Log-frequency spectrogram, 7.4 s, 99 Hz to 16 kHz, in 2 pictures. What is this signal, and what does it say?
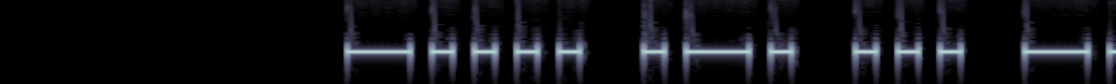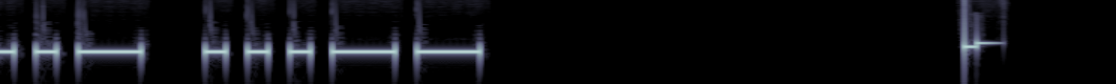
Morse code, heard as a keyed tone, about 17 wpm, 700 Hz. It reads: 6RSX3
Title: Code Groups - 5 Letter:Numbers - 17wpm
